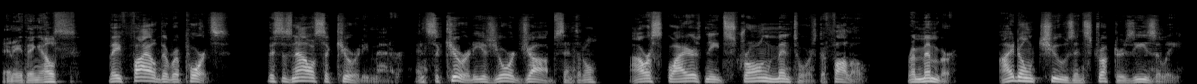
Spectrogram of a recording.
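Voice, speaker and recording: An actor playing a stern, disciplined military captain in a video game, speaking in a formal, clipped, authoritative way. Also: male voice, mid-range voice, big pitch swings, normal speed, slightly rough, no room sound, studio quality. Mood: stern, commanding. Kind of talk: scripted game character dialogue.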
